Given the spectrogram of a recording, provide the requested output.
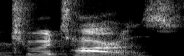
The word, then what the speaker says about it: tuatara: least like known are tuataras okay everybody everybody say this with me tuatara who's seen moana and it's like a name from moana it comes from myori language uh which is similar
